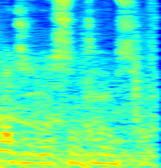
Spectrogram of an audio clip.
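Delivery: dry, sarcastic delivery, low and soft.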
